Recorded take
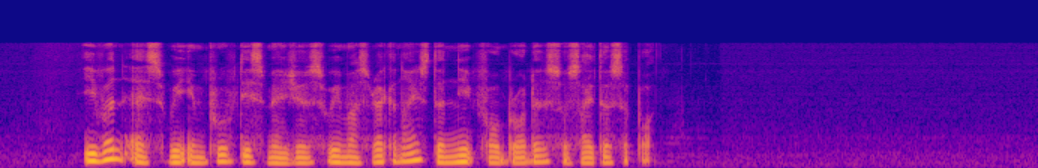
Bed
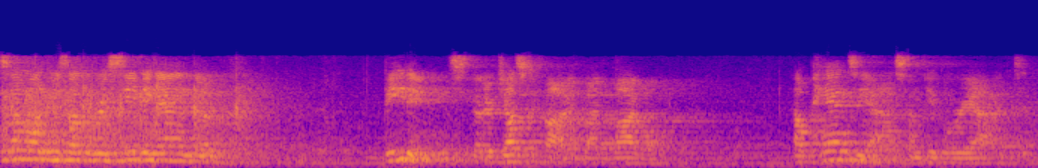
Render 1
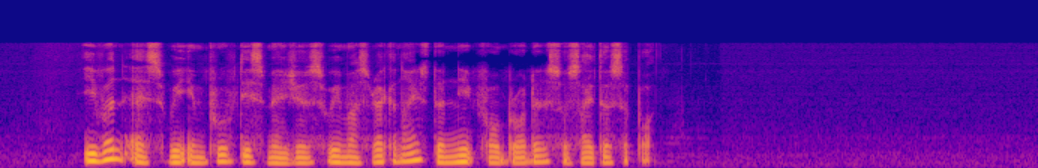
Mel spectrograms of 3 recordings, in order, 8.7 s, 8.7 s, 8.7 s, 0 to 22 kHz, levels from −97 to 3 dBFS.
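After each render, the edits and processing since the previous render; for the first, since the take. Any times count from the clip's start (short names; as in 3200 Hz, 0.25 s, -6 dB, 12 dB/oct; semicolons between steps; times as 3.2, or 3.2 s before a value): 3.46–4.58 Butterworth band-stop 5200 Hz, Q 1.8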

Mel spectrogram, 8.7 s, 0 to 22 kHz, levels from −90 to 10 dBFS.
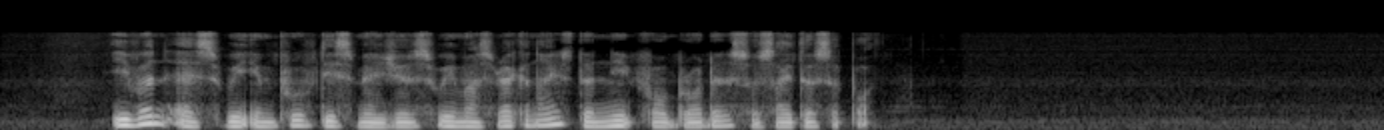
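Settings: thirty-one-band EQ 250 Hz +5 dB, 500 Hz -3 dB, 1600 Hz +7 dB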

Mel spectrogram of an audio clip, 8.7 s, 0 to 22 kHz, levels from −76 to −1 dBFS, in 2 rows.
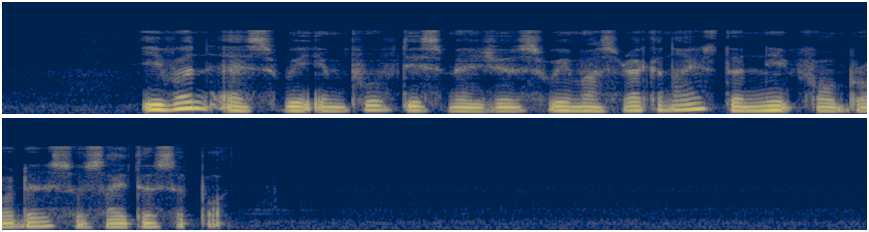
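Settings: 1.22–2.63 notch comb 1200 Hz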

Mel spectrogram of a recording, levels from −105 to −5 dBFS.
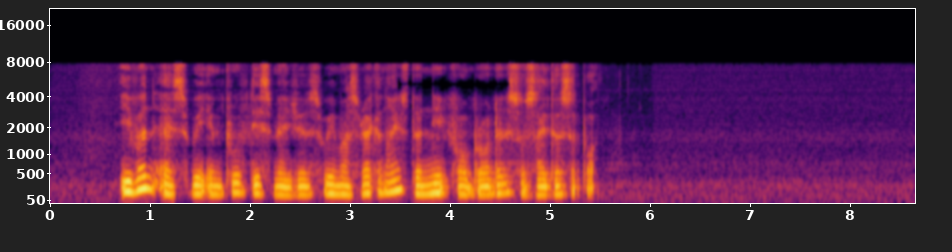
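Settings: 2.36–2.96 high shelf 2000 Hz -8.5 dB; 3.78–5.31 doubler 44 ms -13 dB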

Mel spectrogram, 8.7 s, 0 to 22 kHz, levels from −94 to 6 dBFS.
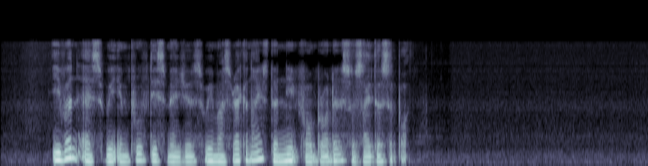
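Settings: expander -56 dBFS; bell 130 Hz +6.5 dB 0.85 oct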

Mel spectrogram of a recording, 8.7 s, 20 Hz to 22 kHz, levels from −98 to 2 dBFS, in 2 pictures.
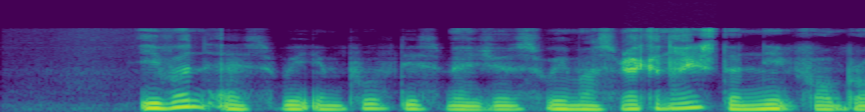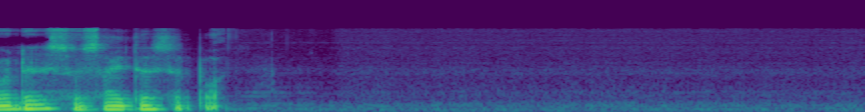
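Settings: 1.11–2.25 air absorption 490 m; 3.11–3.59 resonant high shelf 1500 Hz +12 dB, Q 3; 4.81–5.38 air absorption 210 m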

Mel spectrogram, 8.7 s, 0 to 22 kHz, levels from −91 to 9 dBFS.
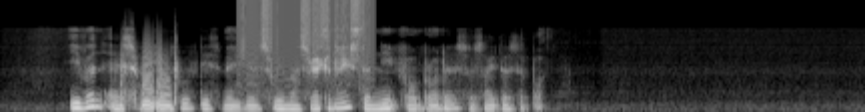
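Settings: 1.2–1.77 overdrive pedal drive 31 dB, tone 5400 Hz, clips at -7 dBFS; 2.37–3.75 switching spikes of -11 dBFS; 4.44–5.21 air absorption 290 m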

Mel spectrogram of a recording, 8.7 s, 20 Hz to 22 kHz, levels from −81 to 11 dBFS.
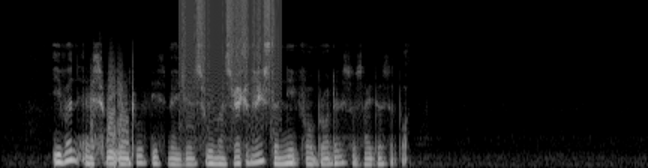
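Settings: gain -7.5 dB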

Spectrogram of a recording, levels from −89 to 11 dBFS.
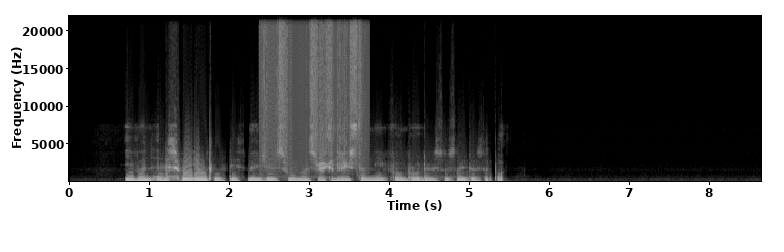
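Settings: sample leveller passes 2; compressor, threshold -19 dBFS, peak gain reduction 7 dB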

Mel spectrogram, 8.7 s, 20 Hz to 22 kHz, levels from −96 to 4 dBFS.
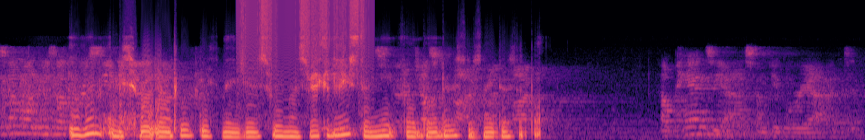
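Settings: add bed -13 dB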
